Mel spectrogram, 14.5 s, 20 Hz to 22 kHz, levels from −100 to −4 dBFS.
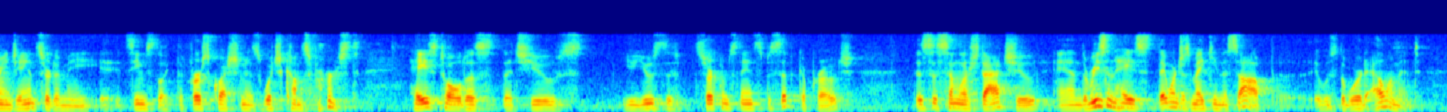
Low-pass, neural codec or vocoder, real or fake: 7.2 kHz; none; real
